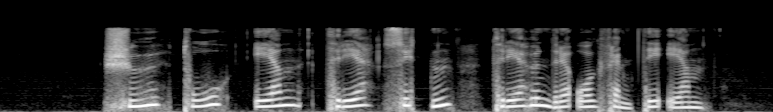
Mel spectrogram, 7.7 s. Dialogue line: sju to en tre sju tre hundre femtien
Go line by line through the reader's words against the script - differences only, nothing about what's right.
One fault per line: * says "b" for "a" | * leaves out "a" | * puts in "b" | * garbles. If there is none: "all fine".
* says "sytten" for "sju"
* puts in "og"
